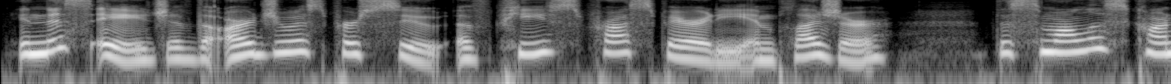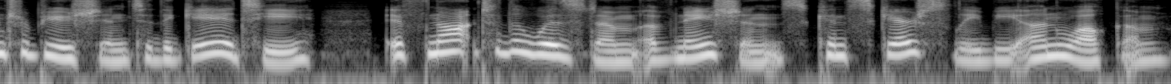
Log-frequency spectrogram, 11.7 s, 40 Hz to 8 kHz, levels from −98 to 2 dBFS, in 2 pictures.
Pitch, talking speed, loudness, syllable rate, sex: 225 Hz, 150 wpm, -18 LUFS, 4.7 syllables/s, female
